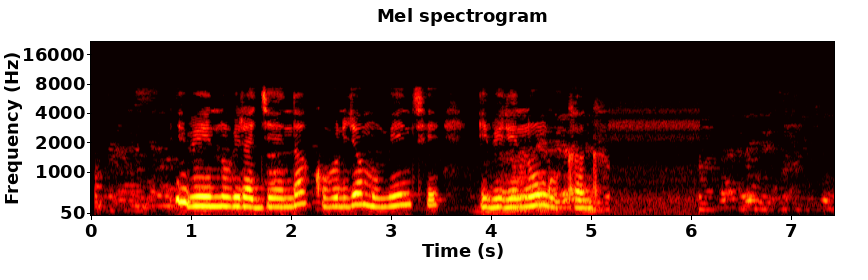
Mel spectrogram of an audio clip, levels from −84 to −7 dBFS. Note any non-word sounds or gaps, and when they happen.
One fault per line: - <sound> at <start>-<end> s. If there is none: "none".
none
